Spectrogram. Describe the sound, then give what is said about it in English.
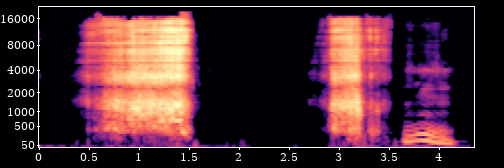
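Two loud, airy slurping sips of tea, a long one followed by a shorter one after a pause, then a brief voiced murmur with a wavering pitch. “I'm going to sip it, slurp it really loudly because that's how you aerate the tea and then you actually get more flavor that way.”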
